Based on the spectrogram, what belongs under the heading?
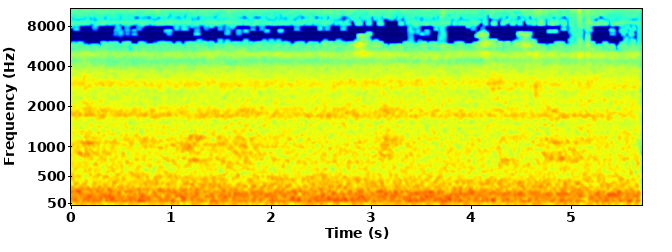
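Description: Shinkansen train pulling slowly into a station platform and slowing to a stop, with a steady rumble of the train over the rails.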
